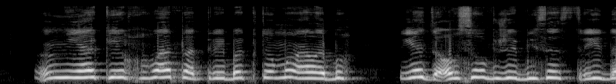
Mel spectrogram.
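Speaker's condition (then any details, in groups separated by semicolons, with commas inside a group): Cerebral palsy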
